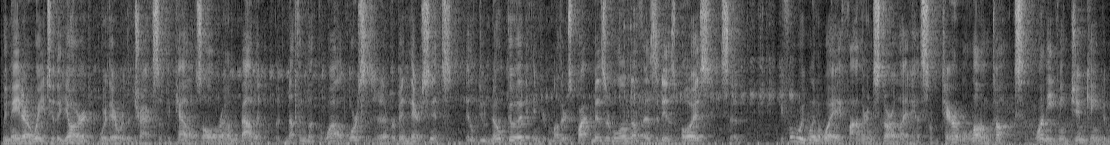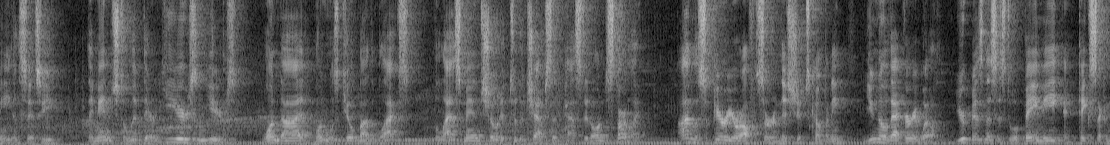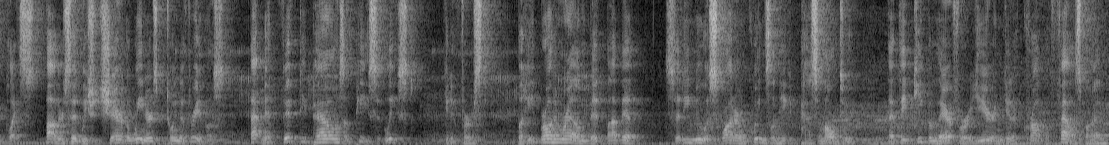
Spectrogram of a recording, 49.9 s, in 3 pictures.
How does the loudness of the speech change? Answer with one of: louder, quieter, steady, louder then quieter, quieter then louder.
steady.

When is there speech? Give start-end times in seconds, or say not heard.
0.0-49.9.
